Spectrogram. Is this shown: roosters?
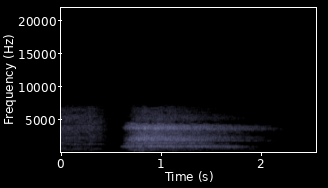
no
